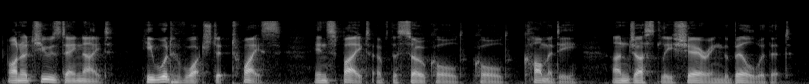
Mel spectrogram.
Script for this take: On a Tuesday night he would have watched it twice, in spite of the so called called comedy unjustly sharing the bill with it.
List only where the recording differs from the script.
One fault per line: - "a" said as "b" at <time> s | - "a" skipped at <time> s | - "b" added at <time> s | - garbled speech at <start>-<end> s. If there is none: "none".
none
